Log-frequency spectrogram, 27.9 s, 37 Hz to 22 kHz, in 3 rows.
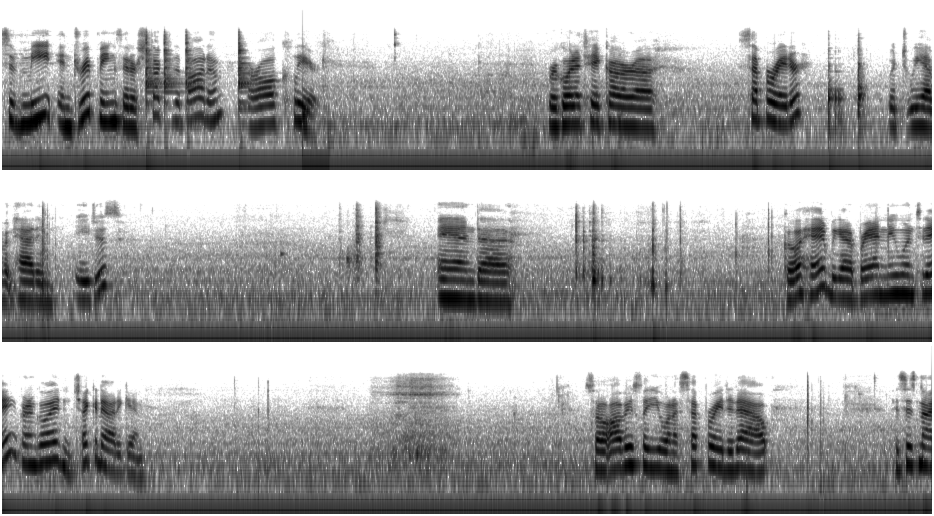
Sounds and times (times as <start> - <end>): Speech: 0.0 - 3.3, 5.5 - 6.6, 7.4 - 8.1, 8.9 - 10.6, 13.7 - 14.5, 17.1 - 20.1, 24.5 - 26.3, 27.5 - 27.9.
